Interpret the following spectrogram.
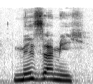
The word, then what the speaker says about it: mes amis: The pronunciation is mes amis.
